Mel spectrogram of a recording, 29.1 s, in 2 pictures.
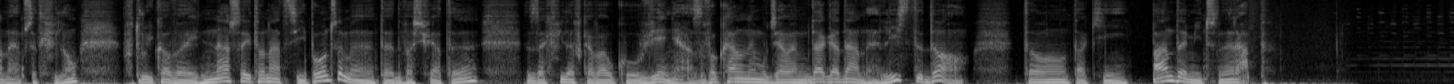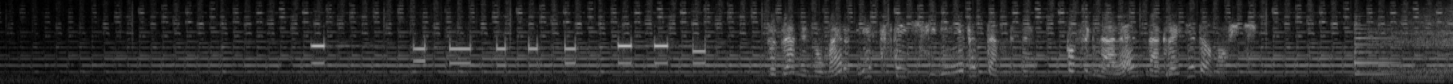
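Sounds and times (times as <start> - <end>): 
speech: 0.0 - 12.8
phone call ringing before voicemail: 14.4 - 29.0
person leaving a voicemail message: 22.2 - 27.3.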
